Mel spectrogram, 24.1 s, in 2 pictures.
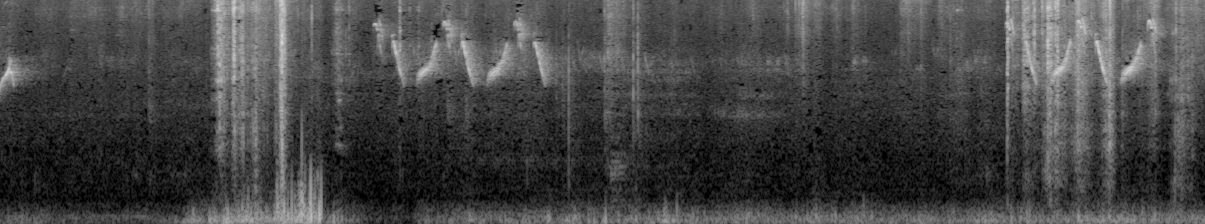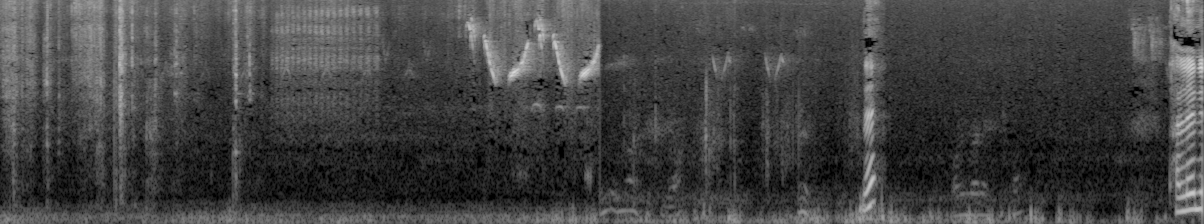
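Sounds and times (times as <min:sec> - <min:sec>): songbird chirping: 0:00.0 - 0:01.6, 0:03.4 - 0:12.0, 0:13.5 - 0:18.4, 0:19.1 - 0:20.2
hand weeder digging in soil: 0:02.1 - 0:03.6.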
